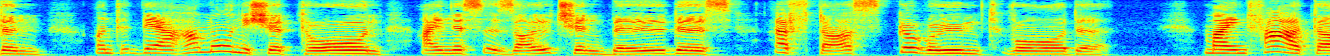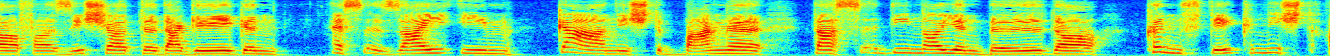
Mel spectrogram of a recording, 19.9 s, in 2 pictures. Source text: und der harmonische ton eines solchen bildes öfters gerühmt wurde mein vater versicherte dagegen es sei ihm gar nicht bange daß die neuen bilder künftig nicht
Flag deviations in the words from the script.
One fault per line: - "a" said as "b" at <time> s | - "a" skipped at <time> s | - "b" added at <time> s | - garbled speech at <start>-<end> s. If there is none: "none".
none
